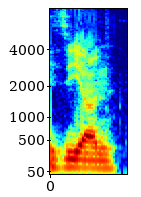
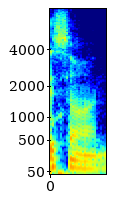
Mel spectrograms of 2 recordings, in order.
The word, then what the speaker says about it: Xion: fudge what was that still can't pronounce my name right holy crap I say Xion I know they say son my god I say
